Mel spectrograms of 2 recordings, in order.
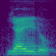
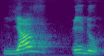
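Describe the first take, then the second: First: یعیدو said short, no waw, as ya-i-du; waw dropped. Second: یوعدو drawn out slowly, waw sounded, as yaw-i-du; slow textbook form یوعدو; full form with waw. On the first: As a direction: clip یعیدو, drop the waw. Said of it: "واو کو نکال دیا". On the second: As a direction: stretch یوعدو and keep the waw. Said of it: "وعدہ". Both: Shown as a demonstration.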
